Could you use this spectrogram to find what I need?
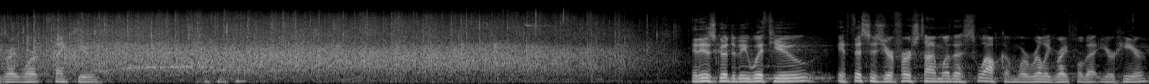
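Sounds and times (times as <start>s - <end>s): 
speech: 0.0s - 1.2s, 2.0s - 2.6s, 6.9s - 11.4s
church congregation applauding the musicians: 0.0s - 7.0s.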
